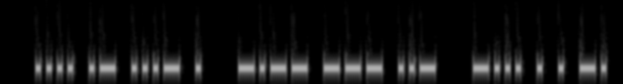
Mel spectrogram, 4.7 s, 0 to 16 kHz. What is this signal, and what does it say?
Morse code, heard as a keyed tone, about 30 wpm, 700 Hz. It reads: HAVE YOU BEEN
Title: Sentences from Top 1000 Words - Review Part 4 - 30wpm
